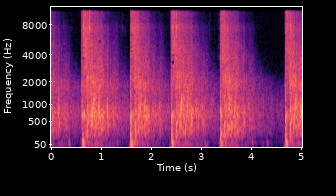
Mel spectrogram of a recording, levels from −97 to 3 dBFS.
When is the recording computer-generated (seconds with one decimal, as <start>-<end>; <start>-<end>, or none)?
2.6-3.4

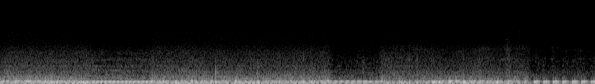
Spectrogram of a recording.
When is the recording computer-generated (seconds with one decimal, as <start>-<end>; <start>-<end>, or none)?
0.0-0.9; 1.5-3.3; 3.8-5.3

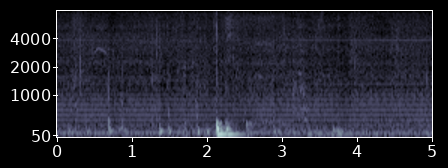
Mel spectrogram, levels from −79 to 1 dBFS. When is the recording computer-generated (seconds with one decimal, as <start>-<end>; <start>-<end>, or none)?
none

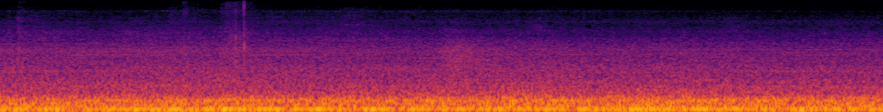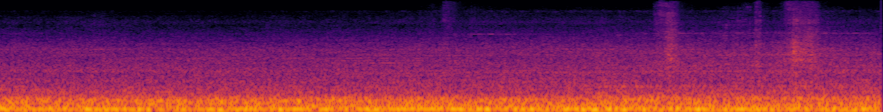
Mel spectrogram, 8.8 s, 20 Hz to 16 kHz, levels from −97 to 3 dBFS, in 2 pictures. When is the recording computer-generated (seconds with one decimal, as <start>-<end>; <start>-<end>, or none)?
3.6-6.0

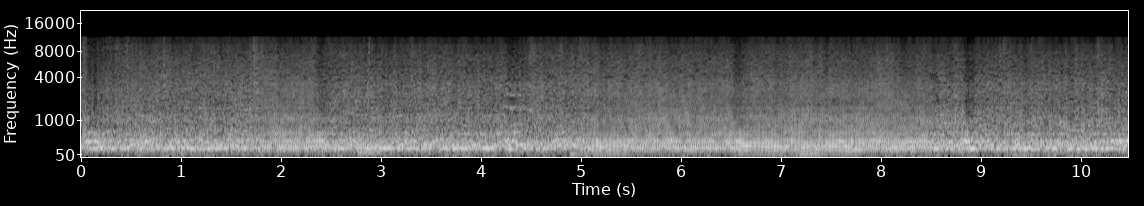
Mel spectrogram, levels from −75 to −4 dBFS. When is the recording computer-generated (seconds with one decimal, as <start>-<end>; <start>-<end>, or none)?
1.8-2.4; 5.1-8.5

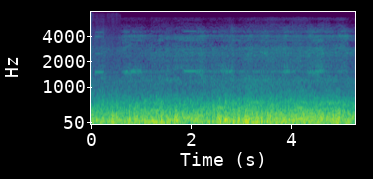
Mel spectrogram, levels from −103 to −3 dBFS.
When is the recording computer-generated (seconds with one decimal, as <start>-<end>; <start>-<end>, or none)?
0.6-1.5; 2.1-5.3

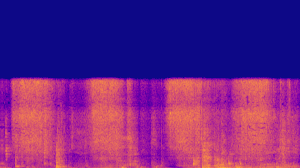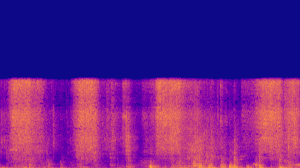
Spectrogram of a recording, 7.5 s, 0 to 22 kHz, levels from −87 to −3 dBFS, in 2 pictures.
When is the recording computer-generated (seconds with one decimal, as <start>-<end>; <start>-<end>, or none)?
0.9-2.7; 5.2-6.2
